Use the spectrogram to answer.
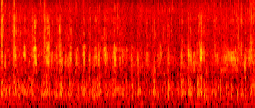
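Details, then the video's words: Mallard ducks feeding at a pond give short, rough quacks and dabbling splashes, scattered through the clip above a steady hiss of water and pond ambience. "Ducks Feeding at the Pond | Mallards"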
